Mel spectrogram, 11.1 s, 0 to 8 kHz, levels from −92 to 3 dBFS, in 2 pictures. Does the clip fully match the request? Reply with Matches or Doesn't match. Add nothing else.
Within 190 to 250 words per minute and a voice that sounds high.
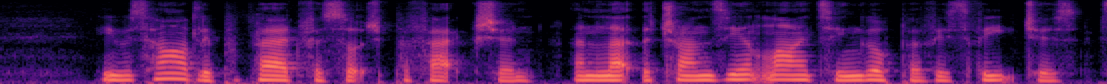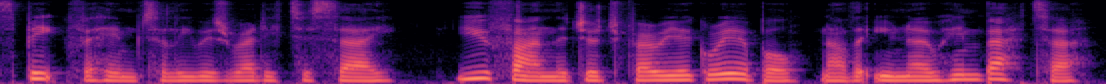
Doesn't match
